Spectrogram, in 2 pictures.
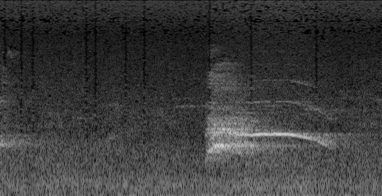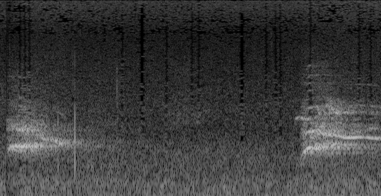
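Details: Fox screams from the wild: three harsh, harmonic cries, each about a second long and sliding downward in pitch, spaced a few seconds apart over a steady background hiss.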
